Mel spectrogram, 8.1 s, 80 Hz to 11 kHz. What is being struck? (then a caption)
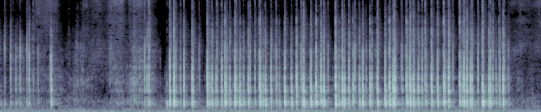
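Paper journal. A paper journal is tapped and scratched for relaxation. A few soft taps and a quiet scratching stretch lead into bursts of rapid, dry tapping with a muted, mid-pitched tone around 390 Hz, each tap dying away almost instantly.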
